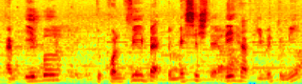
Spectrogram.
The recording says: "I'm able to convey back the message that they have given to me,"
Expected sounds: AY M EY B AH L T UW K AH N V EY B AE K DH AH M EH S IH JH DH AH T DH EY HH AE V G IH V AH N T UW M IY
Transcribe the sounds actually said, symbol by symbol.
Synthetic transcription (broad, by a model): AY M EY B AH L T UW K AH N V EY B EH K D AH M EH S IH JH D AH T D EY HH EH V G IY V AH N T UW M IY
